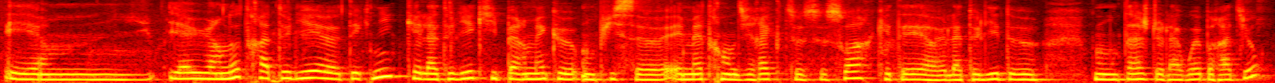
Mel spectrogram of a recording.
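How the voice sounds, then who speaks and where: Mellow woman in casual round-table talk. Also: mid-range voice, steady tone, normal speed. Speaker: discussion participant asking questions.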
